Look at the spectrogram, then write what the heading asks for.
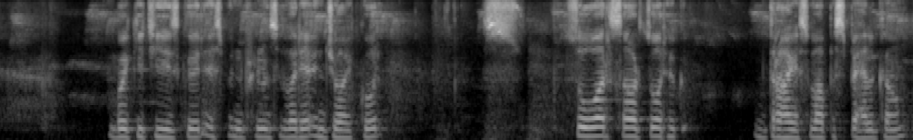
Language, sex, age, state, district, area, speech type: Kashmiri, male, 18-30, Jammu and Kashmir, Kupwara, rural, spontaneous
